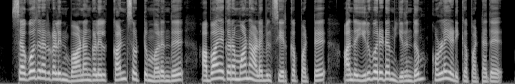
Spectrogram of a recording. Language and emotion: Tamil, neutral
